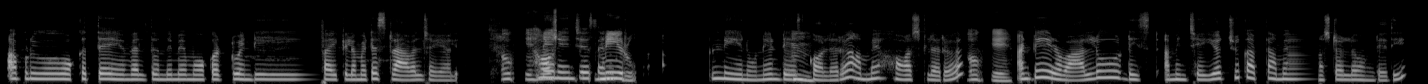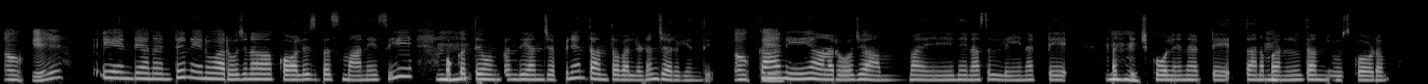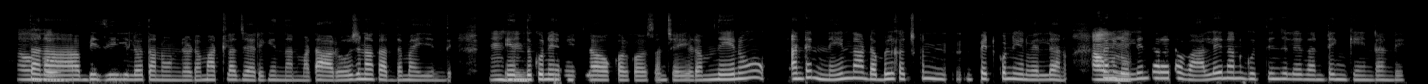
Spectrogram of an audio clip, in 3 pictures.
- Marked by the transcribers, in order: other background noise; in English: "ట్వంటీ ఫైవ్ కిలోమీటర్స్ ట్రావెల్"; in English: "డే స్కాలర్"; in English: "హాస్టలర్"; in English: "ఐ మీన్"; distorted speech; in English: "హాస్టల్‌లో"; in English: "బిజీలో"
- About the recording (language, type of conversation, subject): Telugu, podcast, జీవితంలో నీకు నిజమైన స్నేహితుడు అంటే ఎవరు?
